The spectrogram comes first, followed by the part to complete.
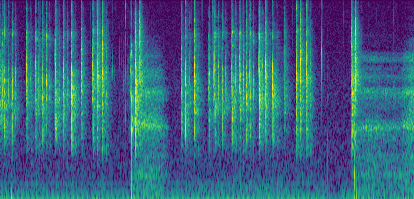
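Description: Computer keyboard typing in two quick runs of keystrokes: a password entered at a prompt, then typed again for confirmation. A short, soft noise comes between the runs and again near the end.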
